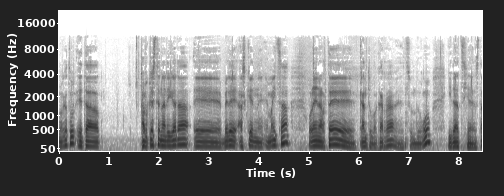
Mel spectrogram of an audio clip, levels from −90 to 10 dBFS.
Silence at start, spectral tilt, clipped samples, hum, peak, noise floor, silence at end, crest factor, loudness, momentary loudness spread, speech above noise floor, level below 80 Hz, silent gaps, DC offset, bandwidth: 0 s; -7.5 dB/octave; under 0.1%; none; 0 dBFS; -45 dBFS; 0 s; 14 dB; -14 LUFS; 7 LU; 32 dB; -32 dBFS; none; under 0.1%; 11.5 kHz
